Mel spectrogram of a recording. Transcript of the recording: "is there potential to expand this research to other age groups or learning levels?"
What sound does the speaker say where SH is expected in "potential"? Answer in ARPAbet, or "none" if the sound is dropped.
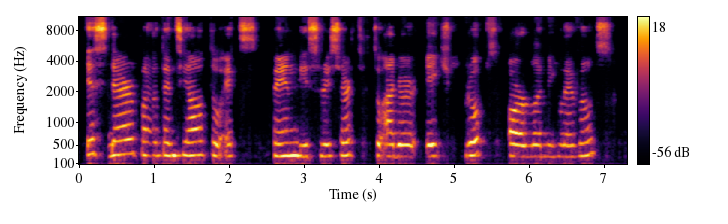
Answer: S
